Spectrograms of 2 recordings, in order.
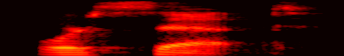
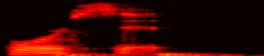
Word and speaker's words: Forsett: an option is also to pronounce it Forsett instead of force it, JJ.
